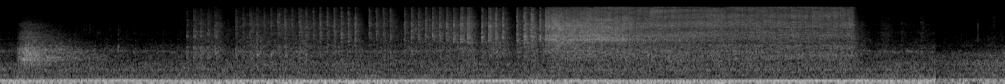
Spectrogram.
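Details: BNSF diesel locomotive stranded in Boulder, Colorado: loud, heavy idle with slightly uneven low beat and steady air hiss; misfiring, owner suspects a blown air compressor, unconfirmed.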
